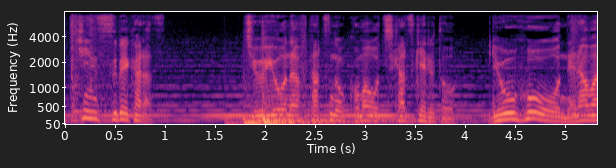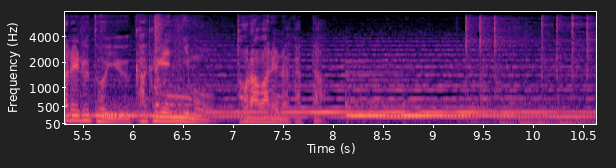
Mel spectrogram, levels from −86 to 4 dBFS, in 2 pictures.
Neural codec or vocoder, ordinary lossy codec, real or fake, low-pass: none; none; real; 7.2 kHz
